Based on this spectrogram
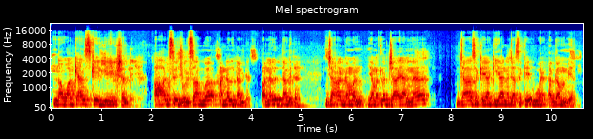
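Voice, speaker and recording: A man's voice: fairly high pitch, takes it slowly. A man teaching an exam preparation lesson who reads out word lists and repeats each answer. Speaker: Hindi teacher.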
